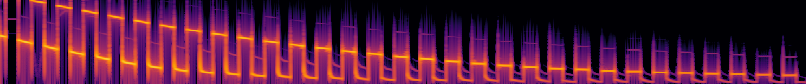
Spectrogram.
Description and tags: bleepy computer fallin' down
bleep, cartoon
